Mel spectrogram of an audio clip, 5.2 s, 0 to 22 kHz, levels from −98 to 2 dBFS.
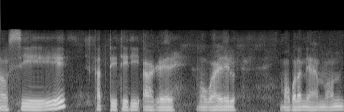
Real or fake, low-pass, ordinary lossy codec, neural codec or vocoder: fake; 7.2 kHz; none; codec, 16 kHz, 0.8 kbps, ZipCodec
